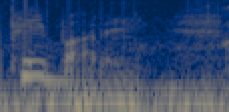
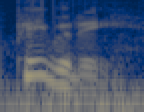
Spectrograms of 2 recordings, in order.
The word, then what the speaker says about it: Peabody: But Colonel Everett Peabody, and it's actually, in Massachusetts, they pronounce it Peabody. Peabody. But down here we call it Peabody, okay? That's just the way it is. If I say Peabody down here, nobody knows what I'm talking about.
